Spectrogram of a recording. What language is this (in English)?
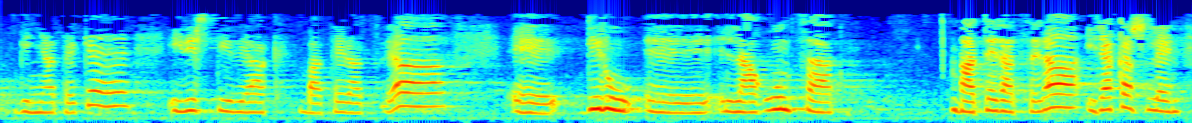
Basque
